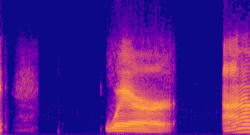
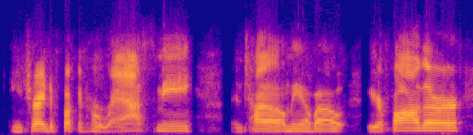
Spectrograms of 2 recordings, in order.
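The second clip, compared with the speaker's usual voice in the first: normal talking voice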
